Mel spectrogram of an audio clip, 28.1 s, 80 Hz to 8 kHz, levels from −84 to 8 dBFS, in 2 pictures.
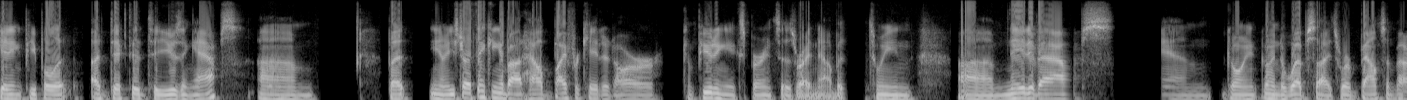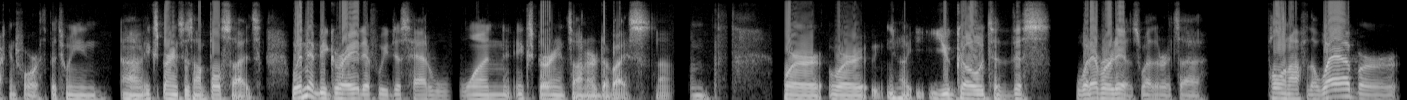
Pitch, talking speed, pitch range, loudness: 100 Hz, 165 wpm, 90-105 Hz, -18 LUFS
